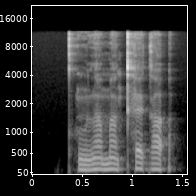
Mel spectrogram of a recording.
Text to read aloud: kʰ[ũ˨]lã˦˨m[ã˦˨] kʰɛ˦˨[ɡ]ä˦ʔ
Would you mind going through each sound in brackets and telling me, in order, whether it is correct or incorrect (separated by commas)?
correct, correct, correct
